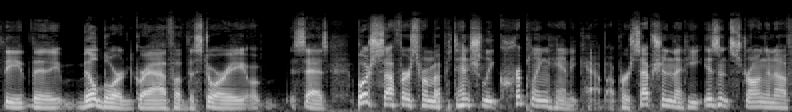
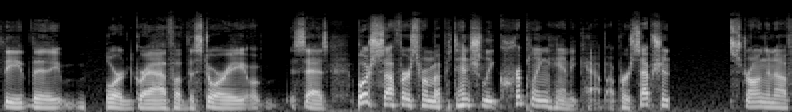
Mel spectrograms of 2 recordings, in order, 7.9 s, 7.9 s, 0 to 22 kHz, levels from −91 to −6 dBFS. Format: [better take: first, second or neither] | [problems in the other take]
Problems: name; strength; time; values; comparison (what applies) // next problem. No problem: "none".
first | audio cutting out; at 1 s and at 6.5 s for 0.5 s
